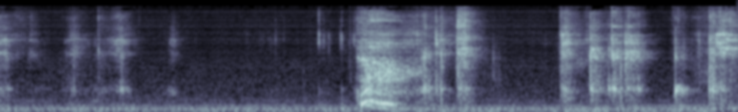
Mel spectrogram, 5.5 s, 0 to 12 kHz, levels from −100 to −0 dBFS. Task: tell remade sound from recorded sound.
remade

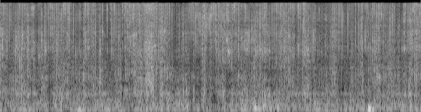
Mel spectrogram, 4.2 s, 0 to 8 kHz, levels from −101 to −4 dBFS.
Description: remade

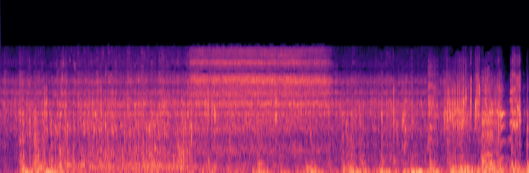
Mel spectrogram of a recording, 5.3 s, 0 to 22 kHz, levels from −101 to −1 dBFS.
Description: recorded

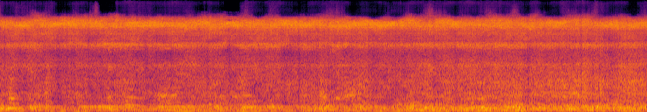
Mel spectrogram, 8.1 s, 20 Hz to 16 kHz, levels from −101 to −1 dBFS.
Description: remade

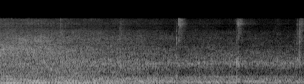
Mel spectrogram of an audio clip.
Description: remade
